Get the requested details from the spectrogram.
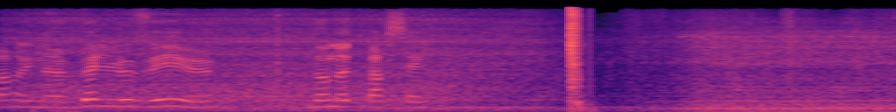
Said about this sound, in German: die Sämaschine funktioniert wunschgemäß. Die Bäuerin tuckert mit ihrem Trecker weiter.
